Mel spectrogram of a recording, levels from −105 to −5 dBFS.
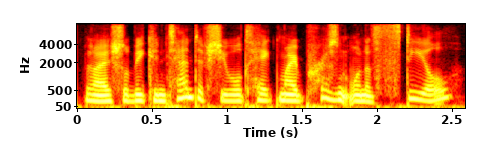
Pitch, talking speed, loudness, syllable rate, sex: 195 Hz, 325 wpm, -18 LUFS, 7.3 syllables/s, female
